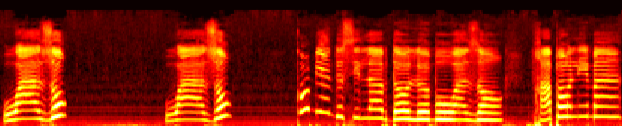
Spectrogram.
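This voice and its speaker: Slow high-voiced woman teaching phonics. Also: lively intonation, darkish tone, no room sound. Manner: slow, carefully articulated, syllable by syllable. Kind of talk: slow phonics lesson for young children.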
